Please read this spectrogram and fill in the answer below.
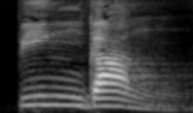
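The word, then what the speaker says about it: pinggang: মানে হলো কোমরে ব্যথা পিংগাং আমি কিন্তু পিংগান বলি নাই দেখুন একটা আছে পি আই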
